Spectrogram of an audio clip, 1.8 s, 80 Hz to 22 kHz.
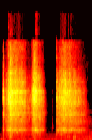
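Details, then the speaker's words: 3D-printed antenna rotator axle bearing, proof of concept, spun by hand: dry, hissy rattling bursts fading as it slows; lots of play left, including up-and-down play, so the loose rollers rattle. "So, uh there's lots of play in it, which I'm not that fussed about. Uh there's up and down play."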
